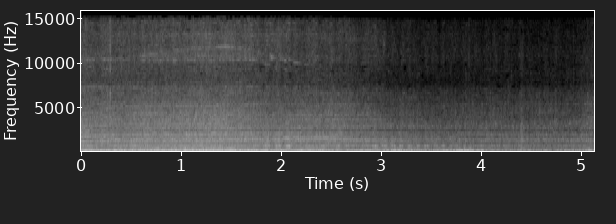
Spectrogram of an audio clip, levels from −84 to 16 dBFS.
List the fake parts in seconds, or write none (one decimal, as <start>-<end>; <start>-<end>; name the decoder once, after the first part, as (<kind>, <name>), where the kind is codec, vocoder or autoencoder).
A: none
